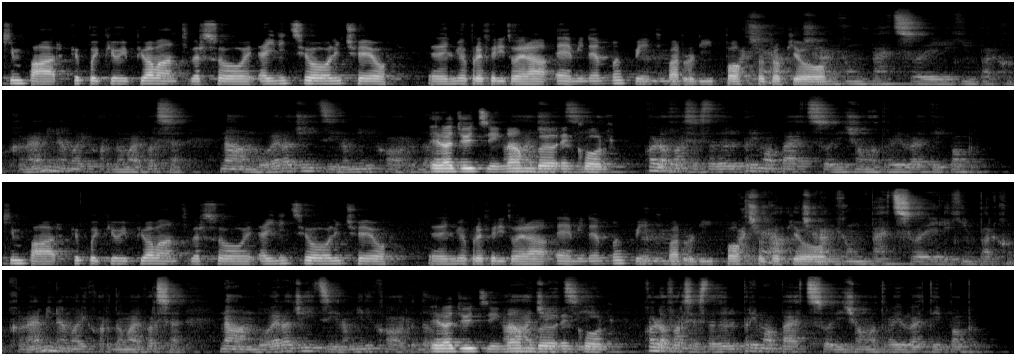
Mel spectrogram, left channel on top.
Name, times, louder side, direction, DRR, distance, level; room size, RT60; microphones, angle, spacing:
voice 1, 0.0-3.9 4.3-8.3 14.4-16.2, left 3 dB, 30° left, 18 dB, 0.5 m, -21 dB
voice 2, 6.4-6.8 7.3-11.9 12.3-14.5 15.1-16.2 16.6-19.9, right 3 dB, 80° right, 7 dB, 2.4 m, -30 dB
23.5 x 10.0 x 5.9 m, 0.69 s
head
